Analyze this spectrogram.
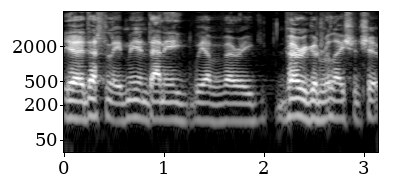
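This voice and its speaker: In an English accent, a man rattles along at a very fast pace with monotone, flat intonation. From English Midlands, Solihull. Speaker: professional footballer. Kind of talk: interview. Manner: casual, hesitant with fillers.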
